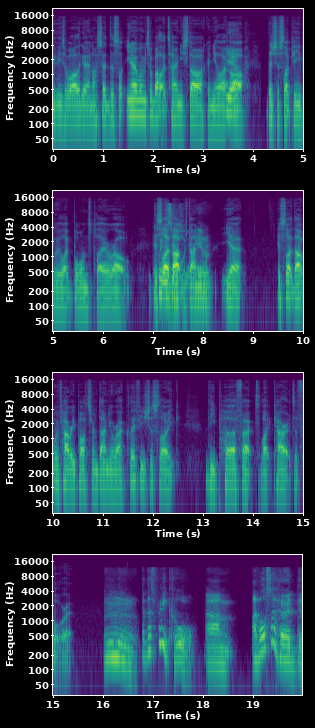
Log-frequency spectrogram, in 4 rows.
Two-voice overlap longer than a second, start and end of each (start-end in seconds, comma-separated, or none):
7.0-8.2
